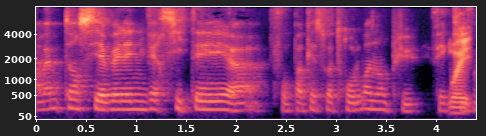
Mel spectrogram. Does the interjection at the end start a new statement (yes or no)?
yes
